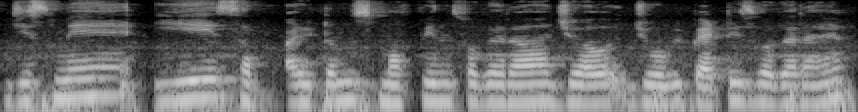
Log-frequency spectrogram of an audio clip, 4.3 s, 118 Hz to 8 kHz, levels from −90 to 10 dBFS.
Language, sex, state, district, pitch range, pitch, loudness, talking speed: Hindi, female, Haryana, Rohtak, 165-180 Hz, 175 Hz, -17 LUFS, 140 wpm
